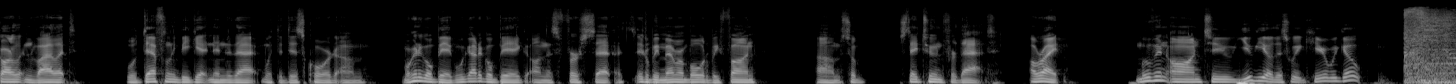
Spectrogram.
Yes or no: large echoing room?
no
